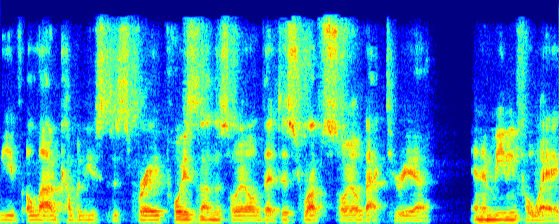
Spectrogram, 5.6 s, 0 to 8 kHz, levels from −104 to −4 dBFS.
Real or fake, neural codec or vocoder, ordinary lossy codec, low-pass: real; none; AAC, 48 kbps; 7.2 kHz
